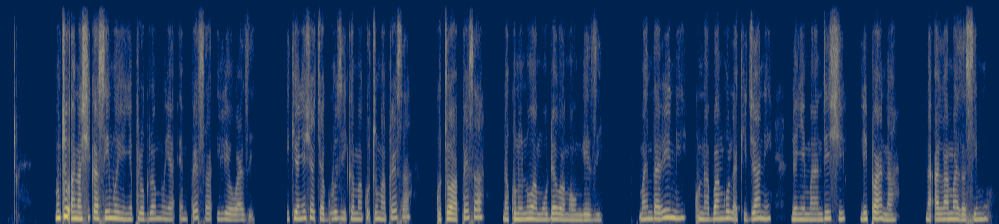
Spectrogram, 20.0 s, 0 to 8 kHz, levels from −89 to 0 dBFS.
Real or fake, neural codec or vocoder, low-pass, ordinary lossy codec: fake; codec, 16 kHz, 4 kbps, FunCodec, trained on Chinese and English, 50 frames a second; 7.2 kHz; Opus, 16 kbps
